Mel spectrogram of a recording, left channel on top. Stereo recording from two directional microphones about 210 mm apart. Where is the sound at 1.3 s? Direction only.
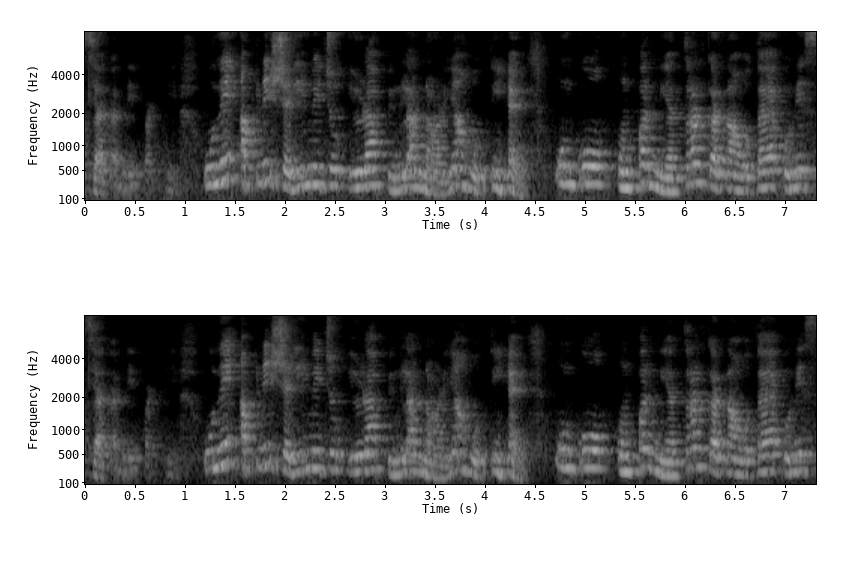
10° right (ahead or behind).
